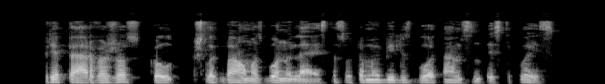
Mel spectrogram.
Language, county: Lithuanian, Panevėžys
